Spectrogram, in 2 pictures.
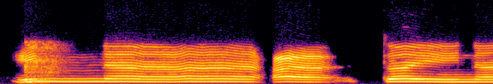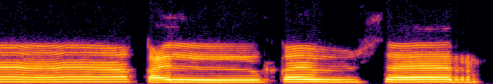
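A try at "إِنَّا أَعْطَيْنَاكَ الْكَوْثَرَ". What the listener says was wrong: দেখেন এই যে এখানে কফের মতো উচ্চারণ হয়ে গেছে কাল কয়াকার ল কাল কাল কাল কাল কাউসার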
